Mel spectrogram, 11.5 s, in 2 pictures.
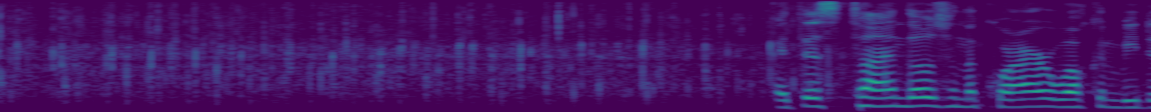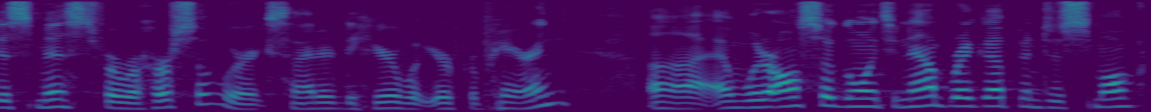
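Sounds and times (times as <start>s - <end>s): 
audience applause for a guest speaker: 0.0s - 4.6s
speech: 3.9s - 11.5s.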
